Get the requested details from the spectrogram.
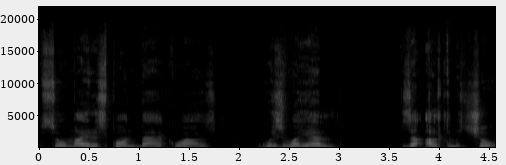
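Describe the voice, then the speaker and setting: This man speaks at a fairly slow pace with an Arabic accent. The recording is very clean, with a silent background. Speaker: podcast host. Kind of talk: podcast promo monologue.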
